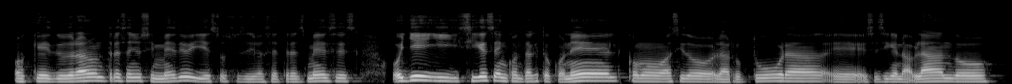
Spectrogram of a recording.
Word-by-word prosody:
Okey, 140 +1 0
duraron 150 +5 +3
3 160 0 -4
años 165 -1 -1
y 140 - -1
medio, 150 +7 +1
y 140 -4 0
eso 135 0 -7
sucedió 125 -1 -8
hace 125 +1 -7
3 125 -1 -6
meses. 145 0 -2 0.3
Oye, 160 +6 +4
¿y 165 -5 +1
sigues 170 +4 +1
en 165 -3 +3
contacto 140 -1 -3
con 135 - -2
él? 170 +1 +4
¿Cómo 140 -3 -1
ha 135 - -2
sido 135 -2 -1
la 120 - -1
ruptura? 145 +3 -1
Eh, 120 -2 -4
¿se 120 - -11
siguen 130 0 -2
hablando? 135 0 0
140 Hz, 165 wpm, -22 LUFS, 135-155 Hz, 0.3 s, Oye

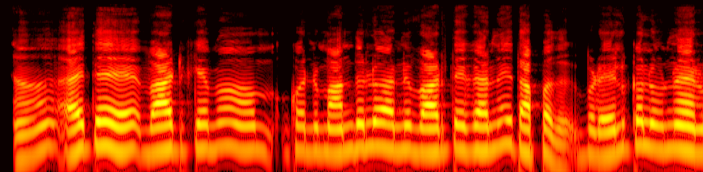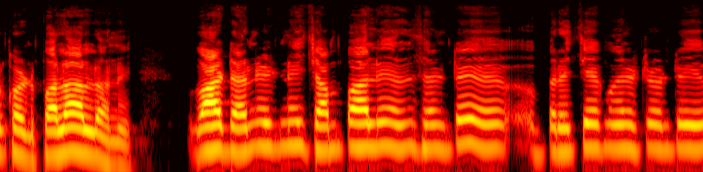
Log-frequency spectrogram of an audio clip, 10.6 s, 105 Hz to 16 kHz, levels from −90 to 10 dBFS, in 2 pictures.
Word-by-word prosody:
ఆ! - - -2 0.4
అయితే 215 +4 +3 0.4
వాటికేమో, 210 +2 +3 0.5
కొన్ని 200 -1 -6
మందులు 215 +4 0
అన్ని 205 0 -3
వాడితే 190 +2 +3
గాని, 200 +4 0
తప్పదు. 180 -10 0
ఇప్పుడు 170 0 -7
ఎలుకలున్నాయనుకోండి 200 -5 -1
పొలాల్లోని, 175 -8 +3 0.6
వాటన్నిటిని 210 +3 +3
చంపాలి 220 +2 +2
అనేసంటే, 210 +1 -6 0.6
ప్రత్యేకమైనటువంటి 210 +1 -5
205 Hz, 90 wpm, -22 LUFS, 190-215 Hz, 0.6 s, అయితే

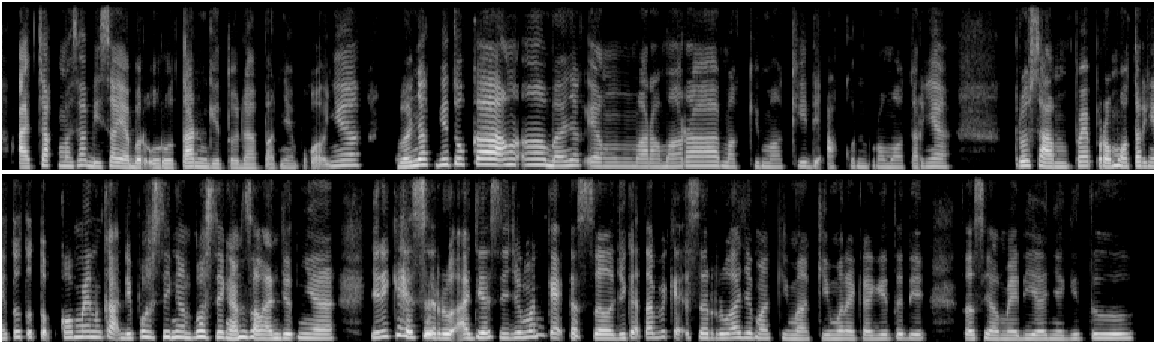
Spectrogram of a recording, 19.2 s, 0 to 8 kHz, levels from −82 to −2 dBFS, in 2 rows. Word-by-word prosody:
acak, 180 +8 +2
masa 220 +4 -3
bisa 200 0 -1
ya 180 -3 +2
berurutan 175 +2 0
gitu 165 -1 -6
dapatnya. 160 +1 -7
Pokoknya, 250 +7 -4 0.2
banyak 245 +9 +3
gitu 290 +3 -1
Kak 290 -1 +7
heeh. 280 0 0
Banyak 240 +2 -1
yang 210 -1 -4 0.2
marah-marah, 200 +4 -2
maki-maki 190 0 -9
di - - -7
akun 185 -1 -10
promotornya. 180 +1 -7 0.5
Terus, 235 +1 +2
sampai 190 +4 +1
promotornya 200 0 +1
itu 270 +5 -2
tutup - - -1
komen 265 +1 +1
Kak, 245 -4 +1
di 215 - +1
postingan-postingan 260 -1 +3
selanjutnya. 210 -1 +2 0.3
Jadi, 270 +4 +1
kayak 265 -8 +4
seru 215 -2 +6
aja 220 +2 +4
sih, 240 -2 -2
cuman 275 +7 0
kayak - - -1
kesel 205 -1 +2
juga, 210 +2 -1
tapi 235 +3 -3
kayak - - -4
seru 225 -1 -1
aja 240 -1 -1
maki-maki 190 -3 -5
mereka 185 -1 -2
gitu 195 +2 -4
di 195 0 -3 0.3
sosial 190 -1 -1
medianya 185 0 -2
gitu. 210 +3 -1
210 Hz, 155 wpm, -22 LUFS, 190-245 Hz, 0.5 s, Kak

